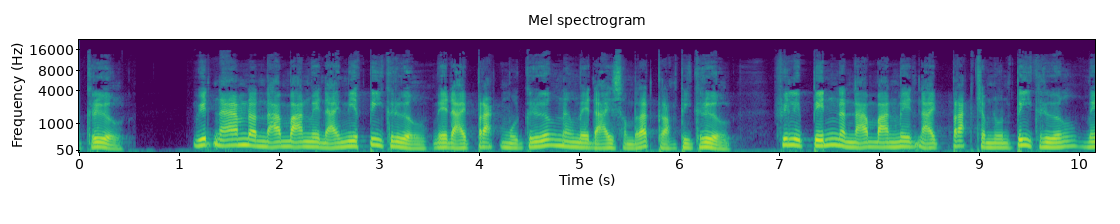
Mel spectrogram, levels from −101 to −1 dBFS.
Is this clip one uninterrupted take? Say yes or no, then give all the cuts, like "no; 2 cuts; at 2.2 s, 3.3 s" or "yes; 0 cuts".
yes; 0 cuts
